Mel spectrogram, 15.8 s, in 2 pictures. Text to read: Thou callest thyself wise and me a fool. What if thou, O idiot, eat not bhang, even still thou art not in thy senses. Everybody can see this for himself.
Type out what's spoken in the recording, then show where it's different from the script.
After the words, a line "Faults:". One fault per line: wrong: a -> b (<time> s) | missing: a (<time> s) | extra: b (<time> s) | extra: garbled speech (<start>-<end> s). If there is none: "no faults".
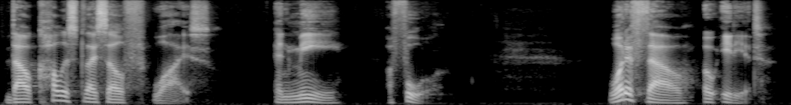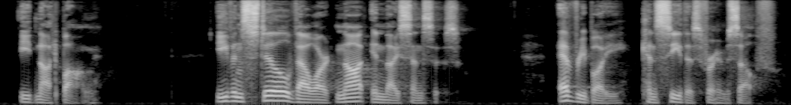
Thou callest thyself wise and me a fool. What if thou, O idiot, eat not bhang, even still thou art not in thy senses. Everybody can see this for himself.
Faults:
no faults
